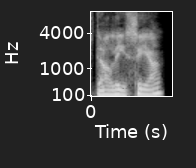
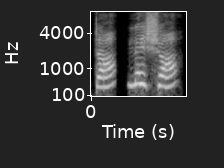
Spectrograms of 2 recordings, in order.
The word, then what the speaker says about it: Delicia: It's not like your ugly cousin Tricia. The C sounds like an S. Delicia?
